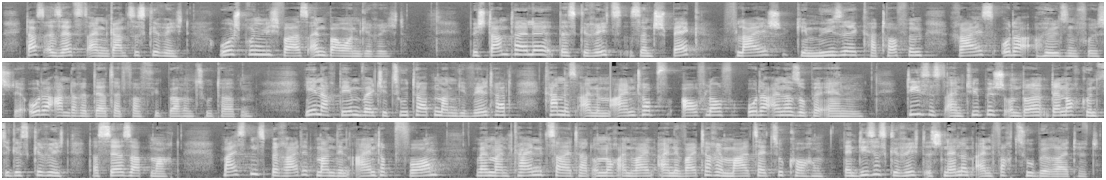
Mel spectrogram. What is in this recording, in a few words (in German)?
deutsch; Eintopf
